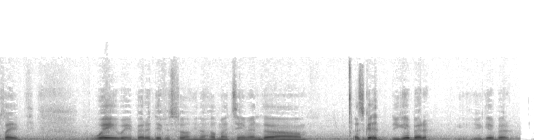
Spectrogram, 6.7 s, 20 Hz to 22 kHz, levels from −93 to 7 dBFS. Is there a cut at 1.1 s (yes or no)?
yes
